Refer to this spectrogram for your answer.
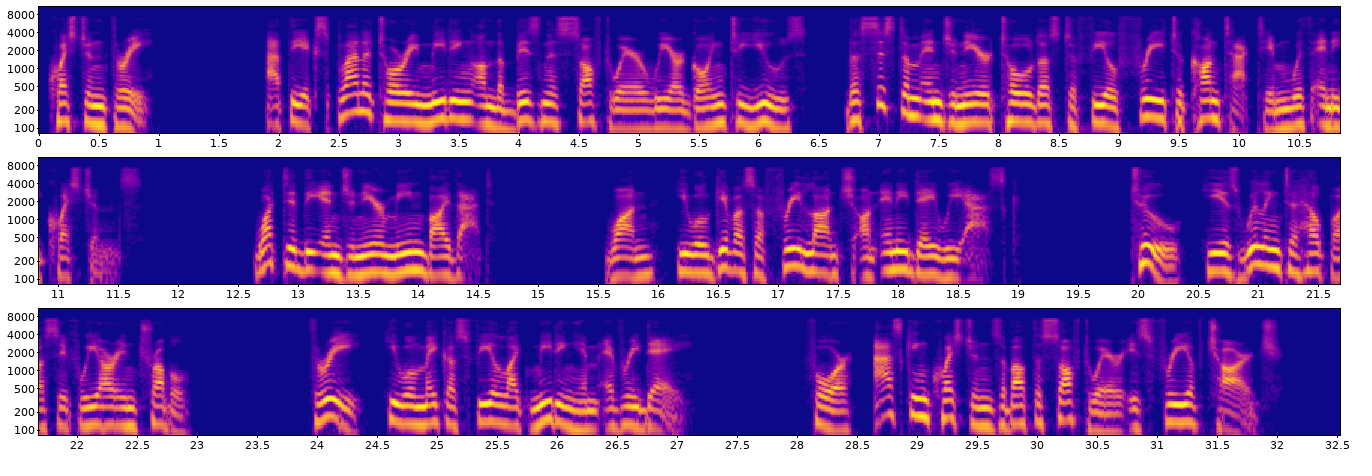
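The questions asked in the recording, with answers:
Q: What did the engineer mean by that?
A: 2: He is willing to help us if we are in trouble.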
